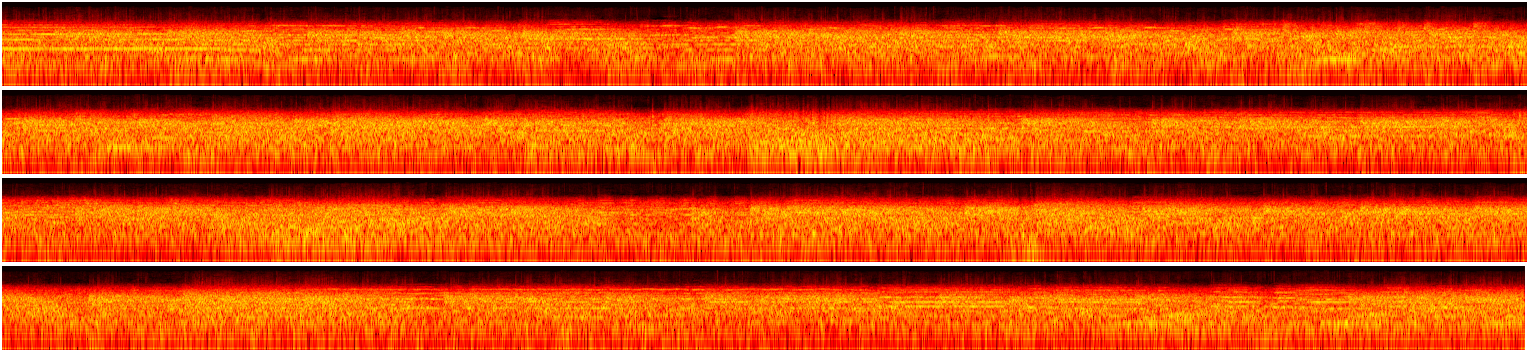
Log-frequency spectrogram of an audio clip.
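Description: Orchestral film score playing loudly over battle sound effects of gunfire and explosions.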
